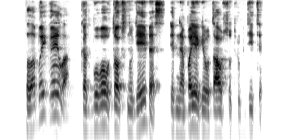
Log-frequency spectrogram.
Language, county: Lithuanian, Kaunas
